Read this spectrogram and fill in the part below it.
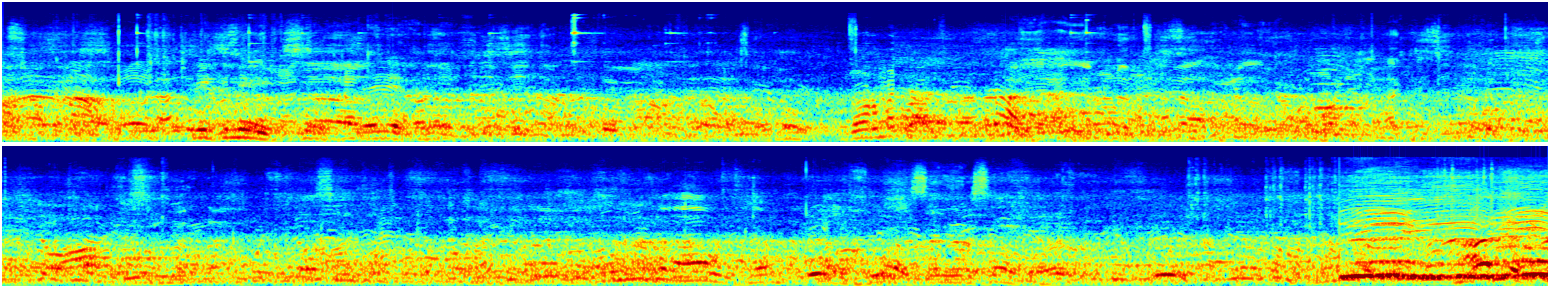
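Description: A crowd of men chatters in a loud murmur outdoors.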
